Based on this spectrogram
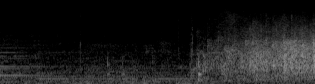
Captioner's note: applause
